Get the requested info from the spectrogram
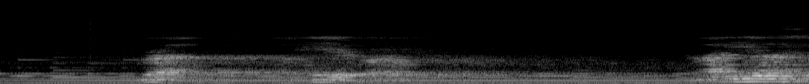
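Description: Spirit box output played through an echo-heavy amplifier portal: garbled, reverberant voice-like fragments swept from radio come in bursts about a second and a half in, around three seconds, and near the end, over a steady hum and sustained droning tones.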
